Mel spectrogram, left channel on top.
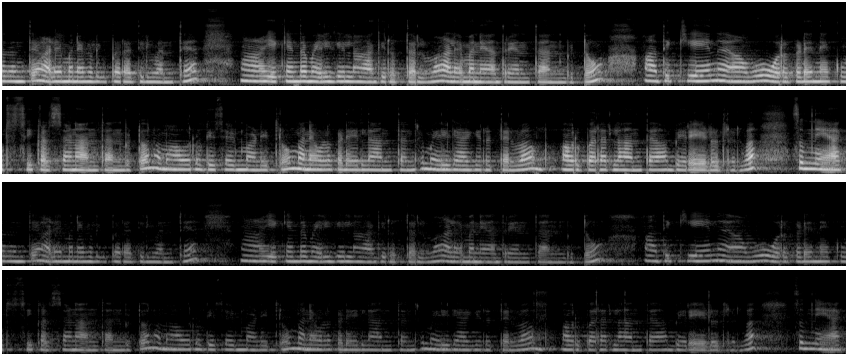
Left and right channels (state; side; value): quieter; right; 14.2 dB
